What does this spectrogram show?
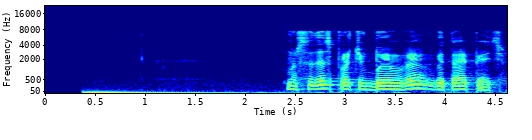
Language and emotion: Russian, neutral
